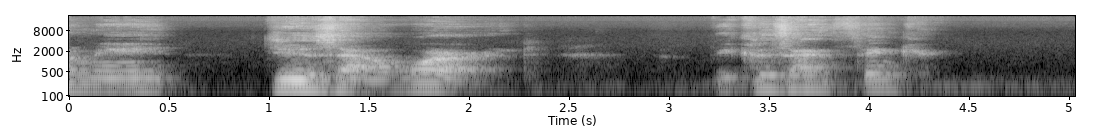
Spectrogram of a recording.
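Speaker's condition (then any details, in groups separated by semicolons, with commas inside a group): Brain injury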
